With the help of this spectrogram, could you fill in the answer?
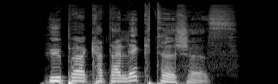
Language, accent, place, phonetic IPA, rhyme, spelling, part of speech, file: German, Germany, Berlin, [hypɐkataˈlɛktɪʃəs], -ɛktɪʃəs, hyperkatalektisches, adjective, De-hyperkatalektisches.ogg
- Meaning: strong/mixed nominative/accusative neuter singular of hyperkatalektisch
